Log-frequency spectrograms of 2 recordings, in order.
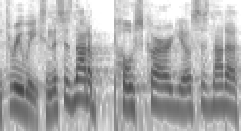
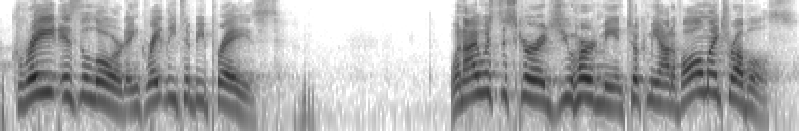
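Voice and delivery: loud, raised preacher's reading; scripture proclamation; 3 semitones higher, 7 dB louder than usual. Acted. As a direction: proclaim the verse with full voice. Reads scripture aloud.

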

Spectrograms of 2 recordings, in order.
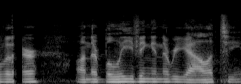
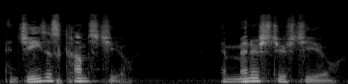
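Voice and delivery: much softer, lower, gentle sermon voice; tender consoling; 3 semitones lower, 6 dB quieter than usual. Acted. Pastor consoling broken listeners, soft and low. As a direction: comfort them almost at a hush.

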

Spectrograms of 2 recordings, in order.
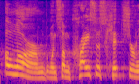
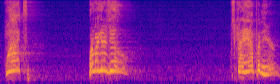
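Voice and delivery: panicked reaction; 9 semitones higher, faster than usual. Pretend. Acting out alarmed reaction.

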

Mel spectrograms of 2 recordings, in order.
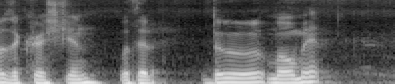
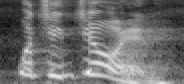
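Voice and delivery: much higher, gossipy angel voices egging each other on; mocking gossipy angels; 13 semitones higher, much slower than usual. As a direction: play a nosy angel calling the others over to watch. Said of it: "And the angels are like".

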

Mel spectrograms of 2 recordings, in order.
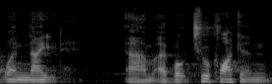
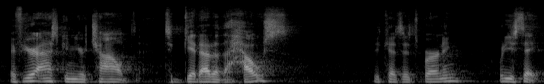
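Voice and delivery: ordinary talk

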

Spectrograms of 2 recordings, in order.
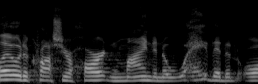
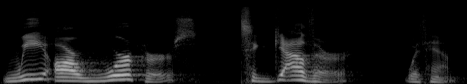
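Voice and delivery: slow it down, lean on each word; We are workers together, drawn out slowly; slow emphatic phrase; much slower than usual. Acted. Preacher to church, slow emphatic.

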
